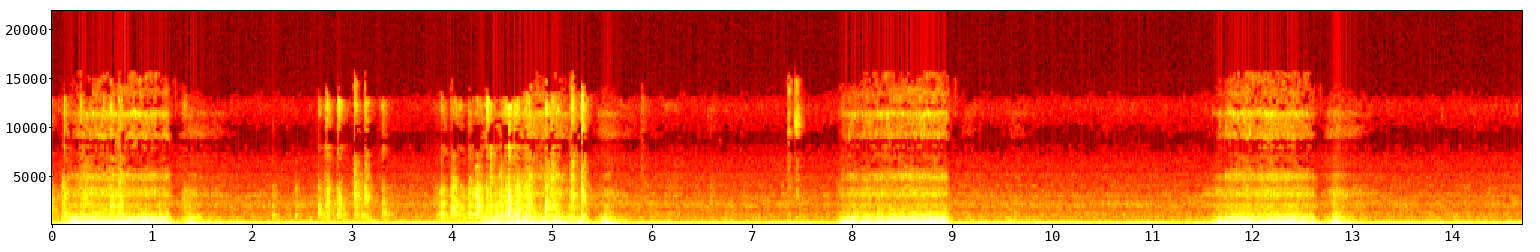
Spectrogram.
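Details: Sleeping 15-year-old Boston Terrier Lulu gives four deep, rasping, rumbling snores, each about a second long and spaced roughly four seconds apart, with a quiet hiss of breath and faint tapping clicks in the pauses.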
